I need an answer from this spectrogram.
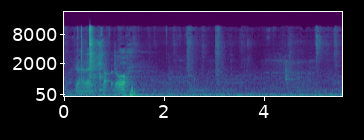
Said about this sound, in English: Then shut the door.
